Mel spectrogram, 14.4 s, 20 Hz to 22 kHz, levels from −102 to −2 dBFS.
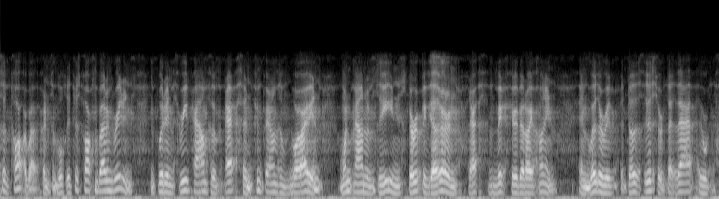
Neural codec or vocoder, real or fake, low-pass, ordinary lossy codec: autoencoder, 22.05 kHz, a latent of 192 numbers a frame, VITS, trained on many speakers; fake; 7.2 kHz; Opus, 32 kbps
